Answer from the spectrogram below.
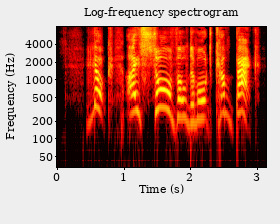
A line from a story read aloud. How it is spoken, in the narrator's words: Harry shouted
